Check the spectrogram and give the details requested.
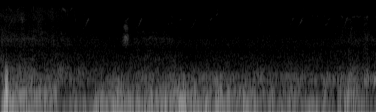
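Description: Faint, brief high chirps of small birds, short falling notes scattered through, over a steady low rumble. A single thump at the very start.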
